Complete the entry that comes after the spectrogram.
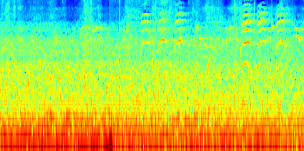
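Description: A bird calling in a run of short arched notes, three about halfway through and four more near the end, over a low rumble of wind on the microphone. A single soft thump sounds about two seconds in.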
